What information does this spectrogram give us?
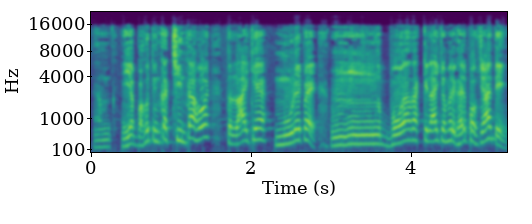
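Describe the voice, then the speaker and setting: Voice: medium pitch, animated, normal speed, lightly acted. A performer voicing a cantankerous, lazy village uncle in an Awadhi comedy cartoon, scolding and rambling with stubborn, abusive bluster. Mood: grumbling. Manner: blustering, scolding, rambling rants full of abuse.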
